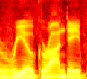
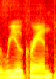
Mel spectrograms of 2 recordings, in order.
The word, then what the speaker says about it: Rio Grande: So moving on to Rio Grande Blood, or Rio Grande Blood, depending on how you want to pronounce it.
